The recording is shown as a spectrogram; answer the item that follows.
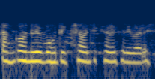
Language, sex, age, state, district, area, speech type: Odia, female, 18-30, Odisha, Koraput, urban, conversation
